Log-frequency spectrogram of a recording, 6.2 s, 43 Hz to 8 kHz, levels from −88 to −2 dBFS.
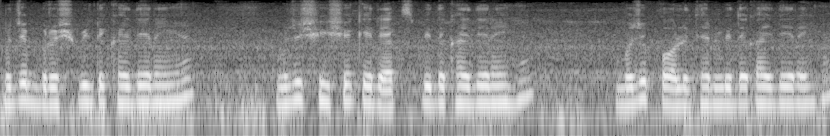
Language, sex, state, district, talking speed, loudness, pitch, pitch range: Hindi, male, Bihar, Katihar, 220 wpm, -15 LUFS, 145 Hz, 140-150 Hz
